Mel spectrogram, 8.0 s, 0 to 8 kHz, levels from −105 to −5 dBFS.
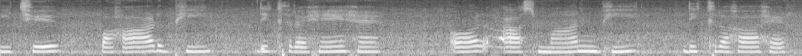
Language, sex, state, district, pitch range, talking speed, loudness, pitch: Hindi, female, Uttar Pradesh, Lucknow, 245-265 Hz, 90 wpm, -15 LUFS, 255 Hz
